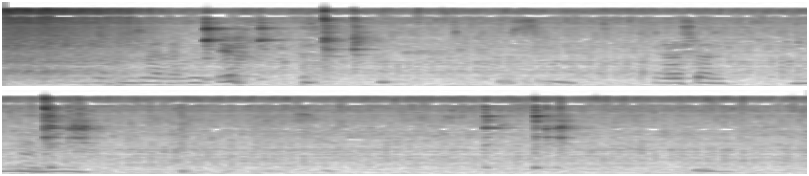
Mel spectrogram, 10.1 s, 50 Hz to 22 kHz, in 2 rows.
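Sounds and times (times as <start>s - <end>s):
faint simmering sizzle: 0.0s - 10.0s.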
